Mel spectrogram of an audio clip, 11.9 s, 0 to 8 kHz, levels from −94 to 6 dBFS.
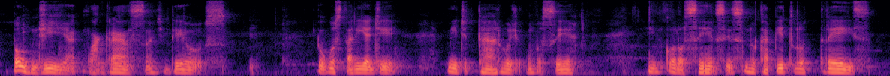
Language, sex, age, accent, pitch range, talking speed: Portuguese, male, 60-79, Brazilian, 85-100 Hz, 95 wpm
